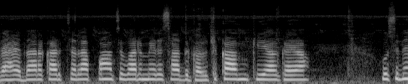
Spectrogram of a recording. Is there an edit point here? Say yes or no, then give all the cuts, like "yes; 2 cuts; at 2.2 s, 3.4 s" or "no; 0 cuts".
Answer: no; 0 cuts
